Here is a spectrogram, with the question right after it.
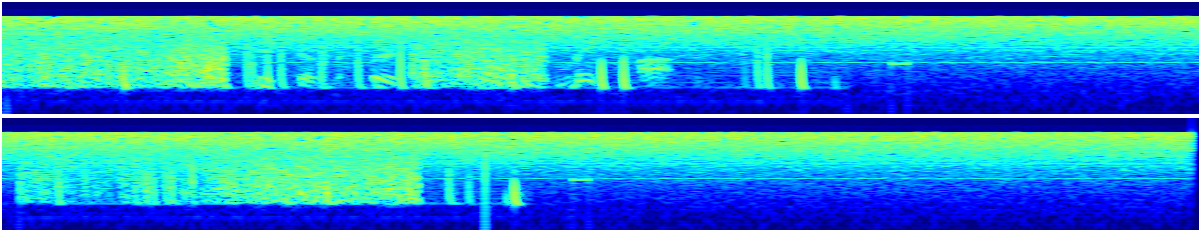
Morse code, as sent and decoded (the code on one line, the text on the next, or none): none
